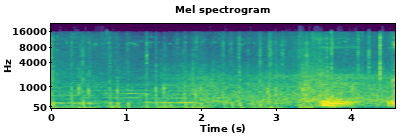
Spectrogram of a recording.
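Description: Roach the horse gallops in The Witcher 3, a rapid rhythmic clip-clop of hooves close by, with game ambience around it and a louder thud of movement near the end.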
